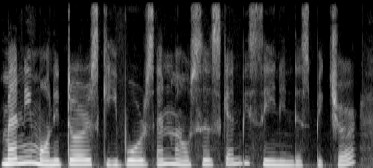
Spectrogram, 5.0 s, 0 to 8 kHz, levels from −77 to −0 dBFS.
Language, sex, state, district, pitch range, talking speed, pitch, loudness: English, female, Assam, Kamrup Metropolitan, 200-230 Hz, 130 wpm, 210 Hz, -15 LUFS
